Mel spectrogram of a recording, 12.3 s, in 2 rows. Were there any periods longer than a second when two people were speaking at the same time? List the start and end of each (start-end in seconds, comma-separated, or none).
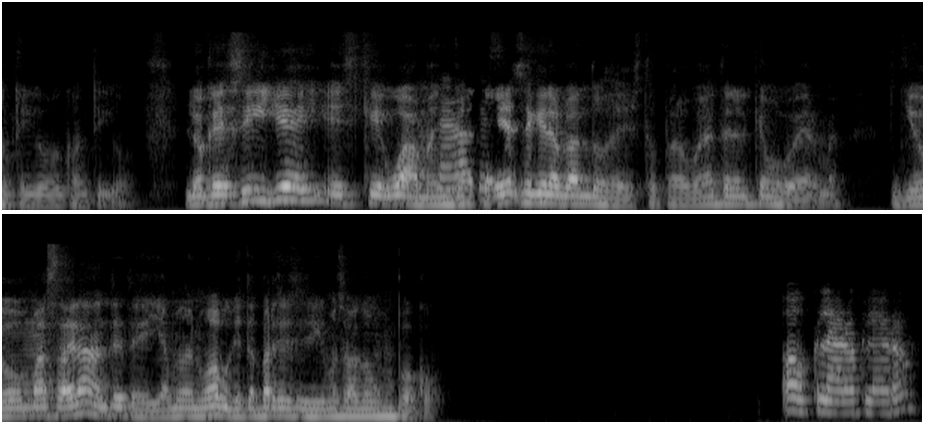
none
